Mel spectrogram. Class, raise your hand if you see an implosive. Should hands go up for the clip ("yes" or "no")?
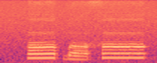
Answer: yes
